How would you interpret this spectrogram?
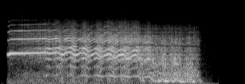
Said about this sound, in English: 3. Be kind to the horse. Yes, okay.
